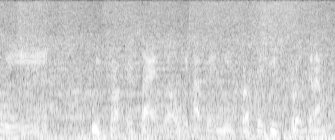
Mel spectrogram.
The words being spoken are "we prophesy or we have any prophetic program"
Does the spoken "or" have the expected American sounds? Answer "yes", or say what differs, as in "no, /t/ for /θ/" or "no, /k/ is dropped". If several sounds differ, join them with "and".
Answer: no, /w/ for /ɹ/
